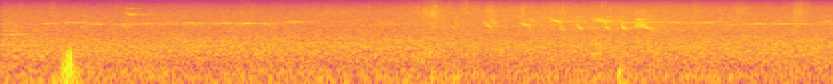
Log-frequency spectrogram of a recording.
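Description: Outdoor ambience: a steady hiss with a faint high whistle tone, a soft thump about half a second in, and a run of short high chirps in the middle.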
